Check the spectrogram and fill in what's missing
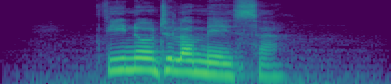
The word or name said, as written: vino de la mesa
